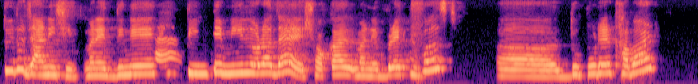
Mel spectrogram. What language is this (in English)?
Bangla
